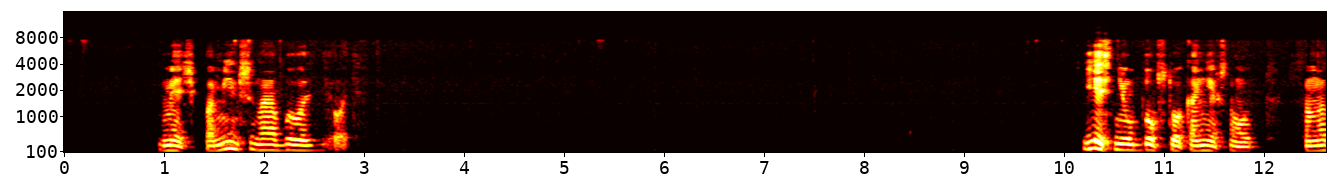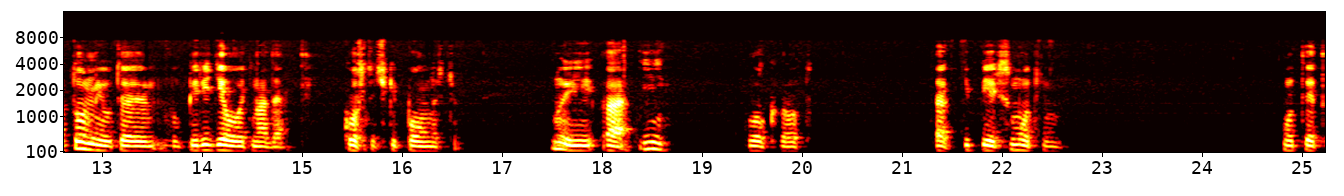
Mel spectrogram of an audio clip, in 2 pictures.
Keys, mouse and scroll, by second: 1.0 g, 2.2 middle click, 3.3 g, 5.8 middle click, 10.1 middle click, 11.6 middle click, 12.7-13.3 scroll down 1, 14.5-15.0 scroll down 1, 18.1 a, 18.4 i, 21.7 click, 24.4 middle click.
